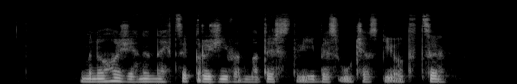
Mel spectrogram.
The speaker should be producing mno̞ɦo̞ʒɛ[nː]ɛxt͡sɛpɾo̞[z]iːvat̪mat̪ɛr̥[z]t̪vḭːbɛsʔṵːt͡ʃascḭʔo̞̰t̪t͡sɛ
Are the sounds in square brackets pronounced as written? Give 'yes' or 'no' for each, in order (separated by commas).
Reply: yes, no, no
